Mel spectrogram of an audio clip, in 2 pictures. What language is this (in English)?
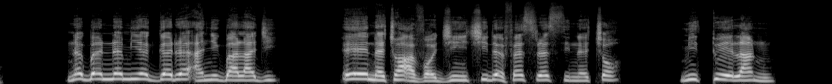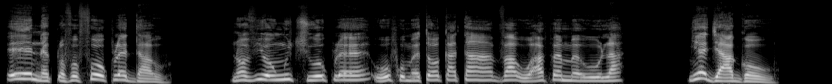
Ewe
